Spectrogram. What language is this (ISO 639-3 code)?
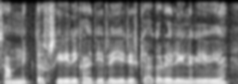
hin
